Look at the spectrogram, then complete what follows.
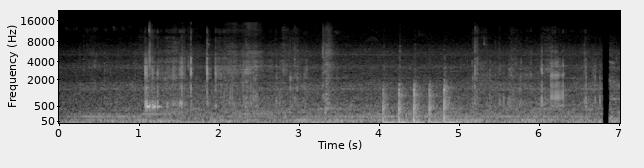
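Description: Small clicks and knocks of a door being unlatched and pushed open by hand, with a quick run of clicks about four seconds in, over a low steady hum.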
